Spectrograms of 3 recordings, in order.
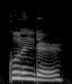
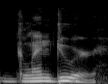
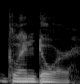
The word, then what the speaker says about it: Glyndwr: Glinder. Glinder? Glinder. Okay. Zoe? Glinderer. So, it's a Welsh name.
